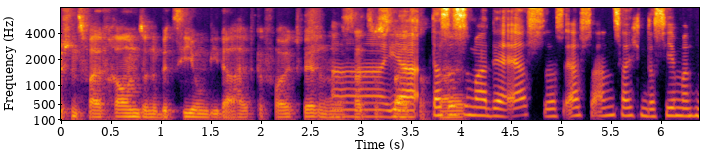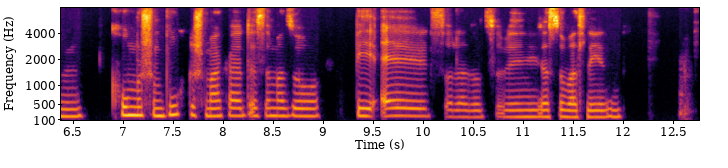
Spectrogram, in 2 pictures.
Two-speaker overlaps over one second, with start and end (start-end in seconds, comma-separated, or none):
2.7-4.1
